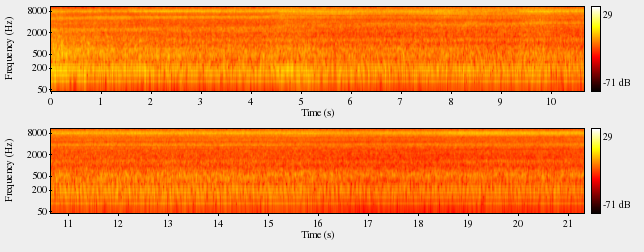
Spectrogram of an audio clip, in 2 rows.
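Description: Ninja Auto-iQ 1200-watt countertop blender running at full power, churning a thick mix of soaked cashews, cauliflower and coconut milk. Its steady whir steps slightly higher in pitch about five seconds in.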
